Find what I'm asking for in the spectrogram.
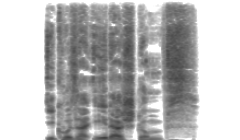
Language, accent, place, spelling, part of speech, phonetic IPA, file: German, Germany, Berlin, Ikosaederstumpfs, noun, [ikozaˈʔeːdɐˌʃtʊmp͡fs], De-Ikosaederstumpfs.ogg
- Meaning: genitive singular of Ikosaederstumpf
